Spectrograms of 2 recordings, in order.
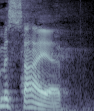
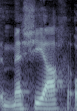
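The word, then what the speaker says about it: Mashiach: The word Messiah is actually a word meaning anointed, and that's a Hebrew word. It's a Meshiach or Messiah, as like an English pronunciation of it is.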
